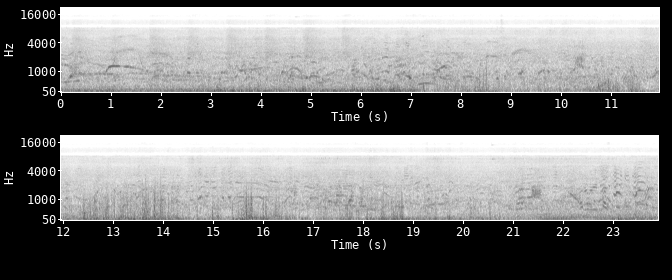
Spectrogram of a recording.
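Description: A fairground ride whirls and rumbles with a steady low hum.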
